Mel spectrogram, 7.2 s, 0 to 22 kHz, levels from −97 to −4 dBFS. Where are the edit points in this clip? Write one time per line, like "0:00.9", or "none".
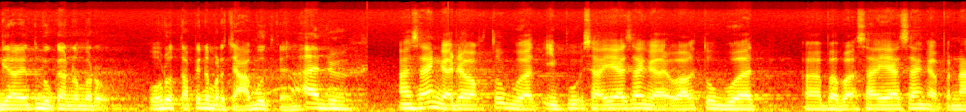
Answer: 0:02.7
